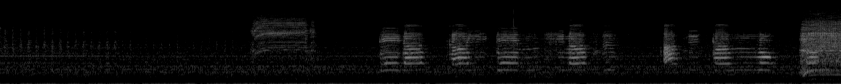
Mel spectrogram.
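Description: Robocco beer-server robot's built-in speaker playing its high-pitched synthetic voice prompt in short, chirpy electronic phrases, starting about four seconds in, with a short buzzy burst from the robot a little before.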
